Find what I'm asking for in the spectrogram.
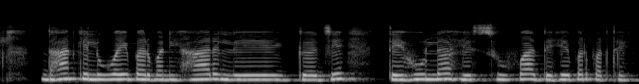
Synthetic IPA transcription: d̪ʱaːnkeluʋəjbəɾbəniɦaɾleɡəd͡ʒet̪eɦuləɦesuʋad̪eɦebəɾpəɾt̪ʰe

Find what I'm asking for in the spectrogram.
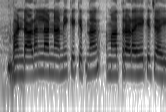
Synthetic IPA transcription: bʱəɳɖaːɽənlanaːmikekɪt̪namaːt̪ɾaɽəɦeket͡ʃaːɦi

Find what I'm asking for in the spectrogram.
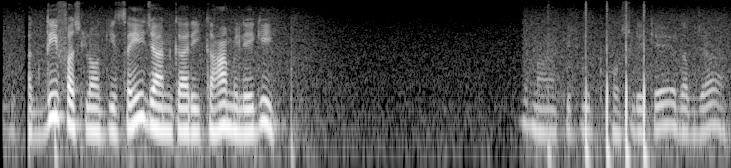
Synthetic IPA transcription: ɐɡd̪ifɐslõkisɐɦid͡ʒaːnkaːɾikɐɦãmɪleːɡiː | makɪt͡ʃuːt̪̚oːsleked̪ɐbd͡ʒaː

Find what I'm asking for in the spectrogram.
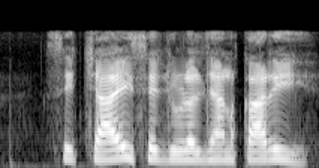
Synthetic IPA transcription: sɪt͡ʃaːised͡ʒʊɽəld͡ʒaːnkaːɾi

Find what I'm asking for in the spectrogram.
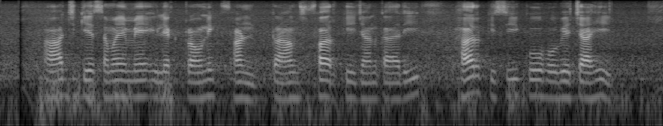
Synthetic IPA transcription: aːd͡ʒkesɐməjmẽɪleːkʈɾoːnɪkfʰə̃ɳɖʈɾãːnspʰəɾkid͡ʒaːnkaːɾi | hɐɾkɪsikoɦoːwet͡ʃaːɦiː

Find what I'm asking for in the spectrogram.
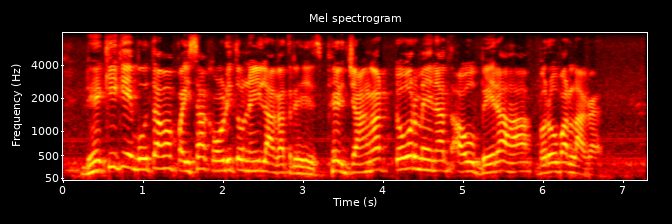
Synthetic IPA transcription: ɖʱẽːkikebuːt̪amẽpəɪsakoːɽit̪onɐɦĩlaːɡət̪ɾɐɦepʰɪɾd͡ʒãːŋɡəʈoːɾmɛɦnət̪əwbeːɾaːɦabəɾoːbəɾlaːɡə̰

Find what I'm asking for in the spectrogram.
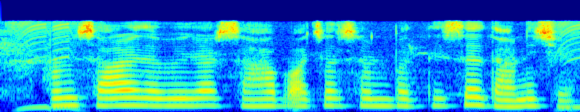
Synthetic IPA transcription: ɦəmsaɾejd̪əmiɾaɾsəɦəpa̰t͡ʃəlsəmpət̪ised̪ʱanit͡ʃʰe

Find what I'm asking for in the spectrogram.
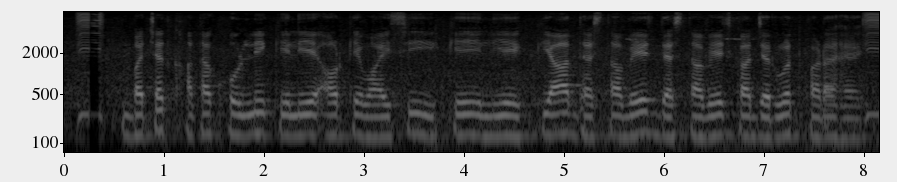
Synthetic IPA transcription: bɐt͡ʃət̪kʰaːt̪akʰoːlnekelieʔɔːɾkeːʋaːjsikeliekjaːd̪ɐst̪aːʋeːd͡ʒd̪ɐst̪aːʋeːd͡ʒkazɐɾuːɾət̪pɐɽaɦɛː

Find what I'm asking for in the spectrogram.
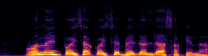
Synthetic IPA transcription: ɔnlajnpɔjsakɔjsebʱed͡ʒɔld͡ʒasɔkela

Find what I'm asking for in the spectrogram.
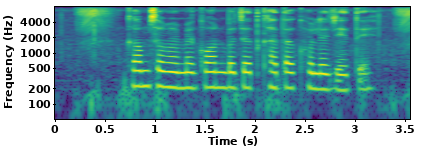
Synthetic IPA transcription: kɐmsəməjmẽkɔːnbət͡ʃət̪kʰaːt̪akʰoːled͡ʒeːt̪eː

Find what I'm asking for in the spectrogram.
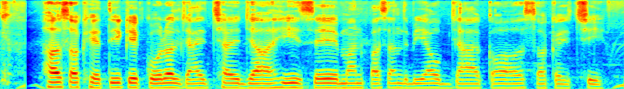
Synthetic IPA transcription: həɾsəkʰet̪ikekoɾəld͡ʒajt̪̚t͡ʃʰəd͡ʒəɦɦisemənpəsənd̪bijaup̚d͡ʒakɔsəkɛt̪̚t͡ʃʰi

